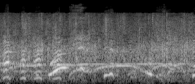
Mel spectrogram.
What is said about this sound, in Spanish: inserte grito aquí. los aplausos de sitcom. Claro. Cuando entra la estrella invitada.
